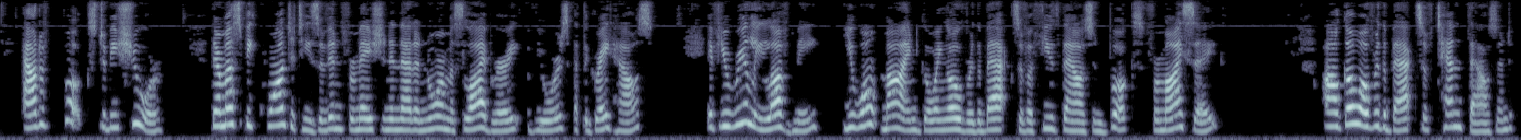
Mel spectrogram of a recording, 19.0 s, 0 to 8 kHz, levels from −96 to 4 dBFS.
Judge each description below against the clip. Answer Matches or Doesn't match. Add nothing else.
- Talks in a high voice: Matches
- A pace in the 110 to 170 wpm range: Matches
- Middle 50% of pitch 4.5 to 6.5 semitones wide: Matches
